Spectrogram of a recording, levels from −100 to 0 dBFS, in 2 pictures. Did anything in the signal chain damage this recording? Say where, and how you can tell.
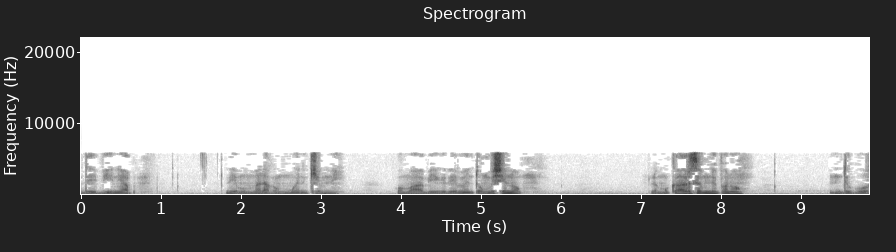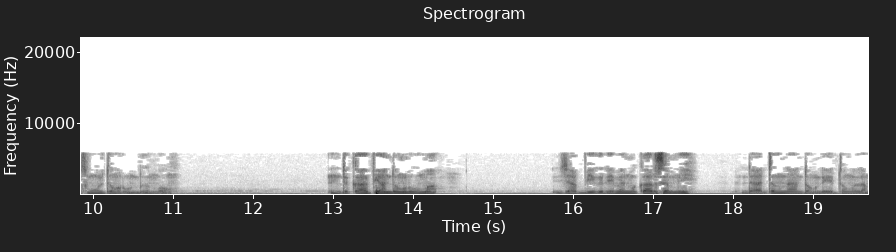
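Yes, at the codec stage, and it runs through the whole speech clip. Nothing is left above about 5.8 kHz, a hard treble ceiling, and the damage is plainly audible: s sounds turn watery and swirly, and consonant attacks smear. That's most likely MP3 compression at a very low rate, something like 24 kbps. Starved of bits, the encoder chops the top end and zeroes quiet frequency lines that keep flickering on and off between frames.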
